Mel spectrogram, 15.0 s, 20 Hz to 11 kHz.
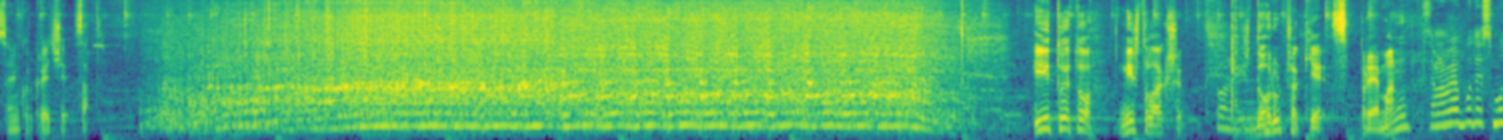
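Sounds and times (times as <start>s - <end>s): blender motor running: 1.4s - 10.0s.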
